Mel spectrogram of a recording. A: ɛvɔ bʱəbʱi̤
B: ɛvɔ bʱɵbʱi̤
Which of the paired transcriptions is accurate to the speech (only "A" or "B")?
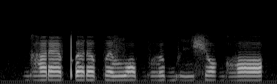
B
